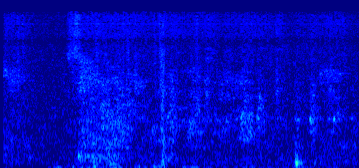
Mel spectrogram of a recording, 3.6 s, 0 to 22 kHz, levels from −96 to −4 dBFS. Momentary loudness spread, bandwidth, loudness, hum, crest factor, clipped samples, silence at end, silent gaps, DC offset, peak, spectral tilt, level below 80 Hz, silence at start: 5 LU; 16.5 kHz; -64 LUFS; none; 18 dB; under 0.1%; 0 s; none; under 0.1%; -50 dBFS; -1.5 dB/octave; -86 dBFS; 0 s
